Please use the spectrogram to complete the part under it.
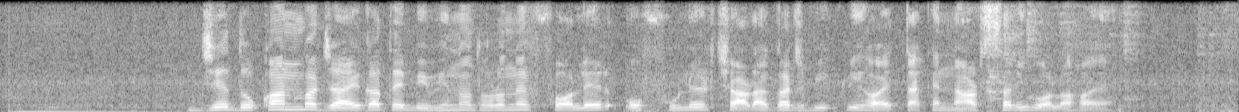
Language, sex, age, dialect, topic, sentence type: Bengali, male, 18-24, Standard Colloquial, agriculture, statement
